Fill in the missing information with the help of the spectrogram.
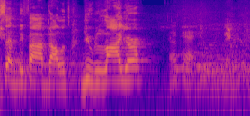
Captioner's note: audience murmurs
